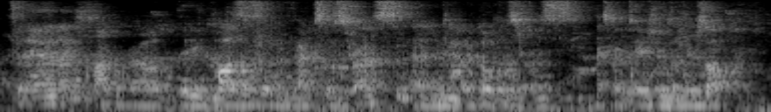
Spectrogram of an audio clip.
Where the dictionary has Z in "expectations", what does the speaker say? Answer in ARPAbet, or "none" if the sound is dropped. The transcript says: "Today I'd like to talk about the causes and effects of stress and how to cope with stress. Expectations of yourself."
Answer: Z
